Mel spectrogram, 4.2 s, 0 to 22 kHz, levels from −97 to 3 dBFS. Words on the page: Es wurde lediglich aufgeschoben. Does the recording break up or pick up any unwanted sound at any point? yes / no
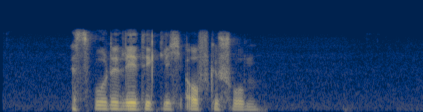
no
